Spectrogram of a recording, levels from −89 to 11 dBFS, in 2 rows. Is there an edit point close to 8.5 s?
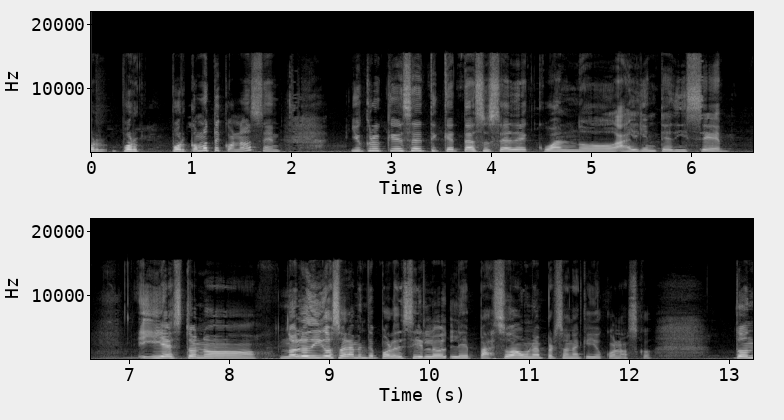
no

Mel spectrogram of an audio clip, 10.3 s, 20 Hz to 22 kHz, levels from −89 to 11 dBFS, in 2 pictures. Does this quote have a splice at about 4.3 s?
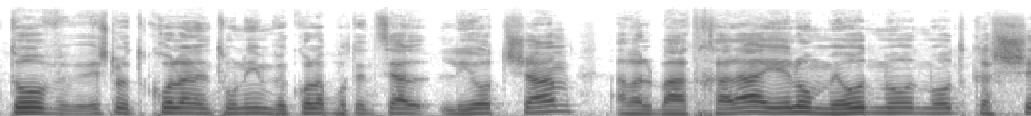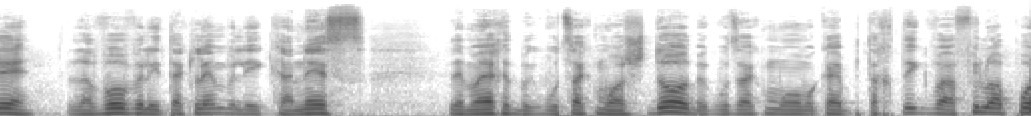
no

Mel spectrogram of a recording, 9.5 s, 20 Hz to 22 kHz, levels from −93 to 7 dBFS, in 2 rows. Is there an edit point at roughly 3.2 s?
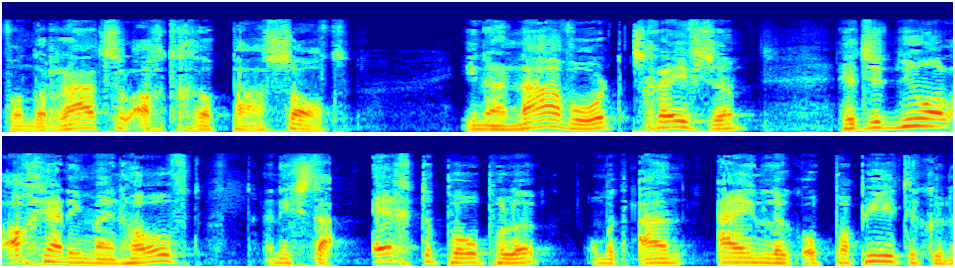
yes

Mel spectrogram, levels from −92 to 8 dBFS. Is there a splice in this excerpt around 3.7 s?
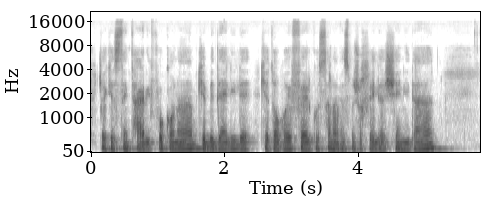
no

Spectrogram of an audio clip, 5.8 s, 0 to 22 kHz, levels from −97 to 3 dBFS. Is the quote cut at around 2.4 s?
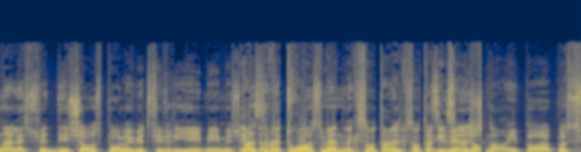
yes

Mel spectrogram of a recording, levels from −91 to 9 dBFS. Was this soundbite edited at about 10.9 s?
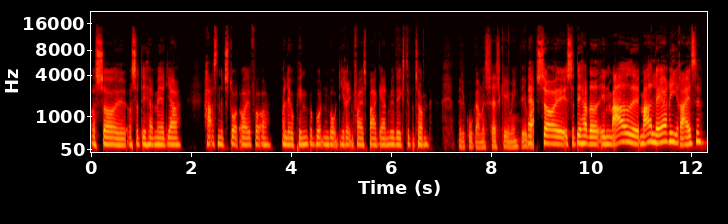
yes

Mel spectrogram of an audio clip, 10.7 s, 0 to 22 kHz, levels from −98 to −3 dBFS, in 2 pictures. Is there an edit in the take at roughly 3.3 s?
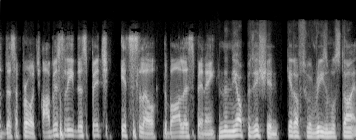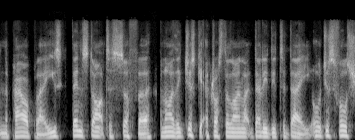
yes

